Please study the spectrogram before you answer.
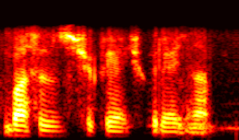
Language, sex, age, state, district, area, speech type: Kashmiri, male, 18-30, Jammu and Kashmir, Kupwara, rural, conversation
